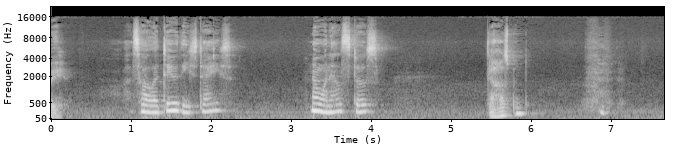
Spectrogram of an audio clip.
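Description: A young woman speaks in a low, unsettled voice.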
